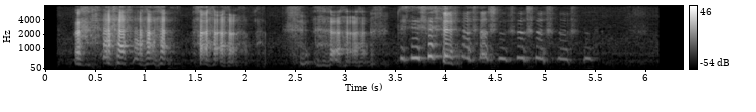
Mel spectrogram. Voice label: happy; Worms3D; Whoopsie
